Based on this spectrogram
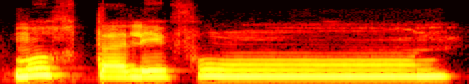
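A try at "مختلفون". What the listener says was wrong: बहुत अच्छे, अल्हम्दुलिल्लाह।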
